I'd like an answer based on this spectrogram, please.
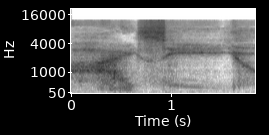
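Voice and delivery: disembodied, unseen, whispered voice. Telling a story of a man in the upper temple hearing a voice: imitating a whisper. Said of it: "he can hear this whisper".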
